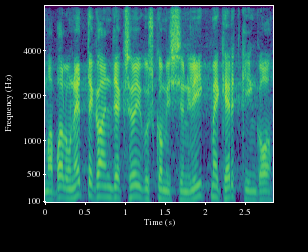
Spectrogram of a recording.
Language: Estonian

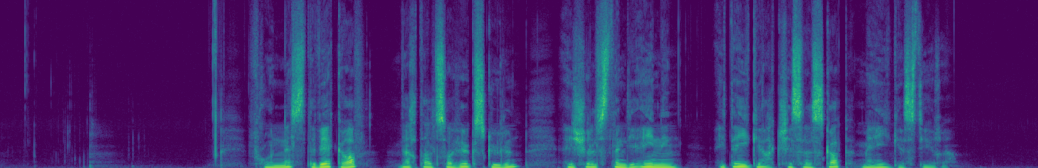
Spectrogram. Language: Norwegian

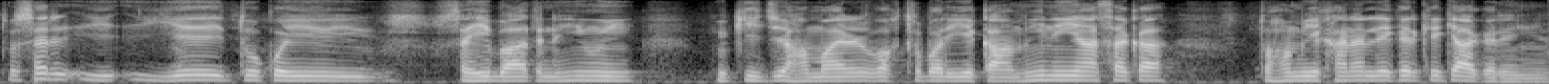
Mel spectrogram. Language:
Urdu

